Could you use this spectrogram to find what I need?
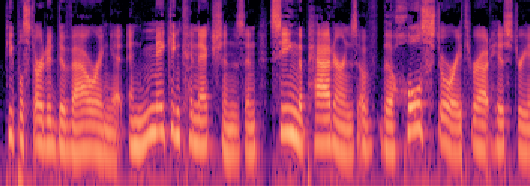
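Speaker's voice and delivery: usual speaking voice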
